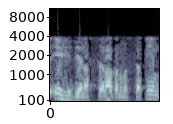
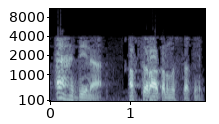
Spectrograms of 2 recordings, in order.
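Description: First: Said in the usual way. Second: أهدنا opened with "a", as "ahdina"; mistaken recitation. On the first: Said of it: "بدل ما يقول". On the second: Shown as a demonstration. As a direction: misread the first vowel of أهدنا as a fatha instead of a kasra. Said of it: "فهذا غير المعنى".

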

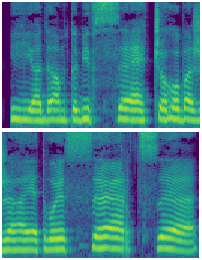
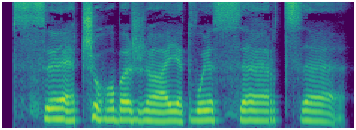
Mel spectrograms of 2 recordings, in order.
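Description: First: Very slow luring ghost voice; ghostly murmur. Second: Very slow luring ghost voice; ghostly lure. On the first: The hooded ghost tempts George, very slowly. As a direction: draw each word out like a tempting spirit. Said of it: "пробурмотіла постать у каптурі". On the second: The hooded ghost repeats its promise, very slowly. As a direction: stretch it out, hollow and tempting. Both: A narrator's reading.

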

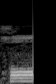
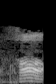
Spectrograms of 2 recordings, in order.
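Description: First: "Kho" wrongly rounded with pushed-out lips; kho with lips forward. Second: "Kho" loud and heavy, mouth simply open. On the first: Teacher showing what to avoid, "Kho" with lips pushed forward. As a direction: pout the lips on "Kho", closing the vowel toward o. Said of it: "Apakah mulut maju?". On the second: Teacher correcting the lip position, "Kho" said open and heavy. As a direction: open the mouth on "Kho" without rounding the lips. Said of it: "Mulut hanya kita buka saja". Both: Shown as a demonstration.

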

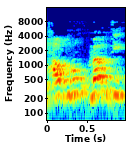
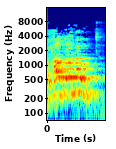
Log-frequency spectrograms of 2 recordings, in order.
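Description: First: حضر موت split as "hadru mawti"; wrong example "hadru mawti" for حضر موت; wrong genitive construct. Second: حضر موت as one word, "Hadramawt"; teacher's model "Hadramawt" for حضر موت; correct fused compound. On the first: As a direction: break حضر موت in two, with endings "-u" and "-i". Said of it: "نحن لا نقول". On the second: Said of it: "نحن نقول حضر موت". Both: Shown as a demonstration.

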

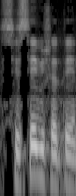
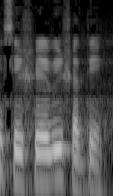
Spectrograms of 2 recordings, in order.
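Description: First: सिसेविषते with a plain dental s in "si-se"; wrong dental s. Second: सिसेविषते slowly, as "si-she-vi-sha-te"; slow corrected सिसेविषते, with sh in "she"; corrected retroflex sh. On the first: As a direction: say सिसेविषते as "si-se-vi-sha-te". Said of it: "सिसेविषते नहीं". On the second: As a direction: turn the second s of सिसेविषते into retroflex ष. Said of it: "मूर्धन हो जाएगा ना". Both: Shown as a demonstration.

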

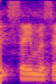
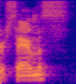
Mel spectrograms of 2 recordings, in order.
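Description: First: Samus said SAY-mus, long A; SAY-mus pronunciation. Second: Samus said SAM-us, short A; SAM-us pronunciation. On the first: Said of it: "I also say Samus Aran". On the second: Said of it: "everyone insists on calling her Samus". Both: Shown as a demonstration.

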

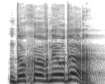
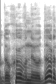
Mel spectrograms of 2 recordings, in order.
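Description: First: Much higher, slow battle call; shouted attack name. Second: Said in the usual way. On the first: Acted. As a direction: cry the skill name out as you strike. Lepis calls out her attack.

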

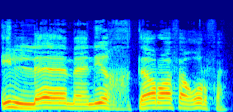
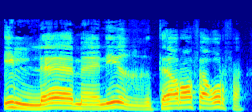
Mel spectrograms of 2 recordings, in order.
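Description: First: Slow recitation of اغترف with gh turned to kh; wrong ghayn. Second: Slow, chanted اغترف with a fully voiced gh; correct ghayn. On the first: Teacher asking where the mistake is, deliberately mispronounced. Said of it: "طب الخطأ فين؟". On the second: Teacher repeating the correct verse, slow careful recitation. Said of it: "أنا قلتها صح كده". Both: Shown as a demonstration.

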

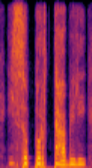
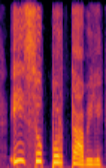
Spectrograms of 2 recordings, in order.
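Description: First: Said in the usual way. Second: Louder, higher, the word bursting out; distressed outburst. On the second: A narrator's reading. A young woman overwhelmed at the table, distressed outburst. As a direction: let insopportabili break out in distress.

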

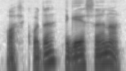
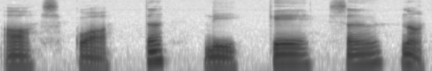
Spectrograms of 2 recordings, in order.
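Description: First: Said in the usual way. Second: Very slow, drawn-out Osquataniguesana; slow syllable by syllable. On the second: Shown as a demonstration. Teacher joining both parts slowly for students. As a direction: stretch out every part of Osquataniguesana.

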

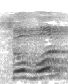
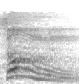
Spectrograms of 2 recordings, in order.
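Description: First: ثمن as thumun, u after the m; two high, loud syllables in ثمن, thu-mun; damma on mim. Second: ثمن as thumn, no vowel after m; sukun on mim. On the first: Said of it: "بضم الميم". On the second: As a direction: slowly run m into n in ثمن. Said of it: "بإسكان الميم". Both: Shown as a demonstration.

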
